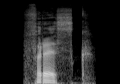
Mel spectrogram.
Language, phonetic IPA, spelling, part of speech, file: Polish, [frɛsk], fresk, noun, Pl-fresk.ogg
